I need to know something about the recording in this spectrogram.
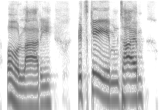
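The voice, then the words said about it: Poor put-on Irish accent. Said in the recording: “I was trying to do that with an Irish accent ... Irish ... Not even close”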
